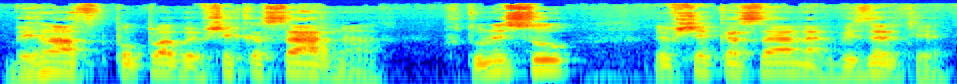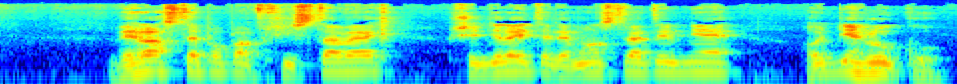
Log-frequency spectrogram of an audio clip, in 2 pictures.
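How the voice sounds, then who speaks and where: A commanding colonial governor of middle age speaks crisply and gives orders, voiced by a man reading a novel. His tone is bright and forceful. It is a storybook reading. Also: mid-range voice, animated. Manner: brisk, giving orders.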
